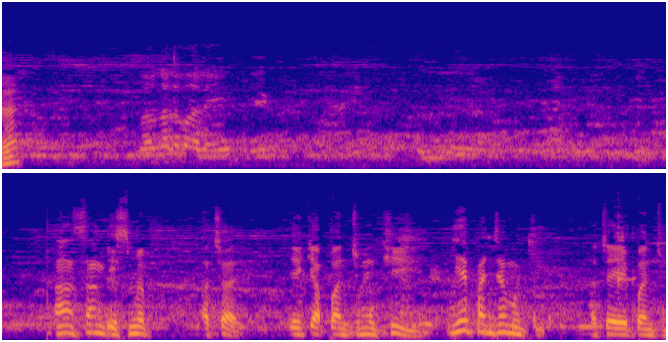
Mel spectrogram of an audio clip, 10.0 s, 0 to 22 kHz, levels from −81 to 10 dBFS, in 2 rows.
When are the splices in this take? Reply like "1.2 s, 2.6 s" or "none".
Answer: 5.3 s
